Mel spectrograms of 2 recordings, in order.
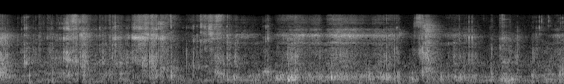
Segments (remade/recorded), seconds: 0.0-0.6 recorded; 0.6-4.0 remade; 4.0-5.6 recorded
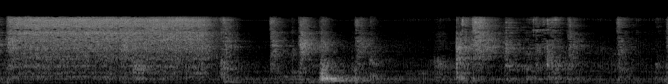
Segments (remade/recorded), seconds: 0.0-1.4 recorded; 1.4-2.4 remade; 2.4-4.0 recorded; 4.0-6.7 remade

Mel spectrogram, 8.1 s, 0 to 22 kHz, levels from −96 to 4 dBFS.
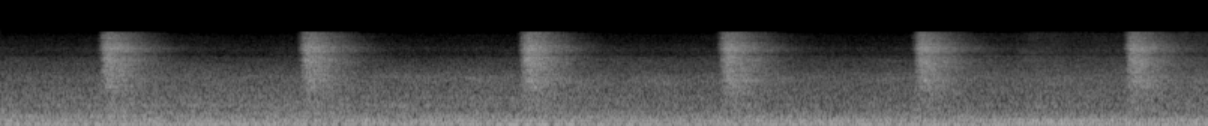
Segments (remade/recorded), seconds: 0.0-3.8 recorded; 3.8-8.1 remade

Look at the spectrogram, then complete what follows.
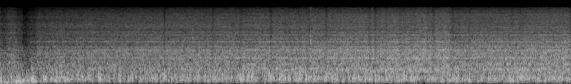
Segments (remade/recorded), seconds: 0.0-0.9 recorded; 0.9-2.1 remade; 2.1-5.7 recorded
